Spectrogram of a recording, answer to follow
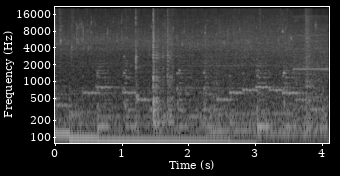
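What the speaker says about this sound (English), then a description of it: "now we're gonna fry it" Tempura batter of flour, corn flour, egg and sake frying in hot oil, a steady bubbling sizzle with occasional pops, close and without speech.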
